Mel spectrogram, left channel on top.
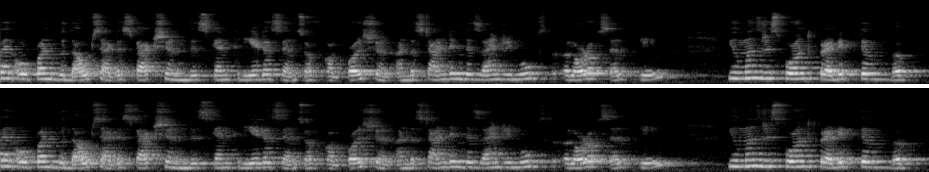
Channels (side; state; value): both; normal; correlation 0.30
